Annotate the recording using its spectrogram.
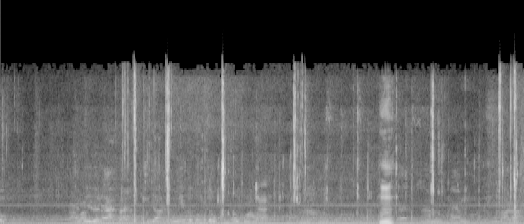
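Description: A man chewing a bite of roast lamb rib close to the microphone, with small, sharp wet mouth clicks every second or so, under quiet background conversation.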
